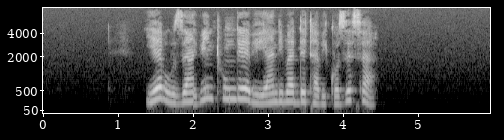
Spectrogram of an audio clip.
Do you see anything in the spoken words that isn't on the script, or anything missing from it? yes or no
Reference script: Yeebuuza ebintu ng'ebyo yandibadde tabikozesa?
no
